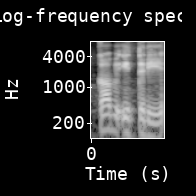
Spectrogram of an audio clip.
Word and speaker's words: कवयित्री: तो कवि शब्द के स्त्रीलिंग रूप होइए कवयित्री। याद रखब, प्रोनाउंसिएशन पर ध्यान दे। हर्षिकार, य हर्षिकार तो दीर्घिकार।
